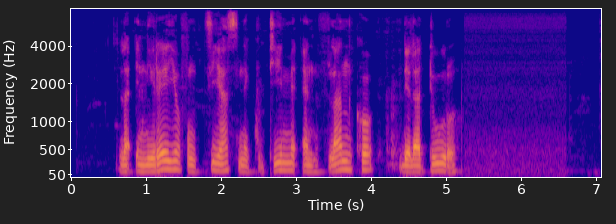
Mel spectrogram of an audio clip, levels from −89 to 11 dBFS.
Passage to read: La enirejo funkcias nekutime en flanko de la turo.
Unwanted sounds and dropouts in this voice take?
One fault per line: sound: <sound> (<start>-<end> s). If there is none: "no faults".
no faults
